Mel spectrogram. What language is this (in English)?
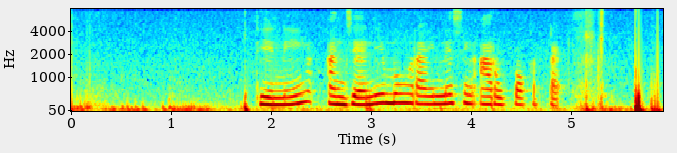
Javanese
